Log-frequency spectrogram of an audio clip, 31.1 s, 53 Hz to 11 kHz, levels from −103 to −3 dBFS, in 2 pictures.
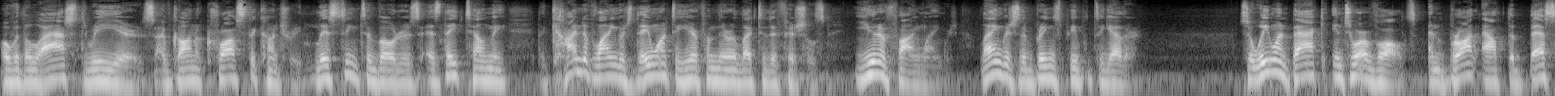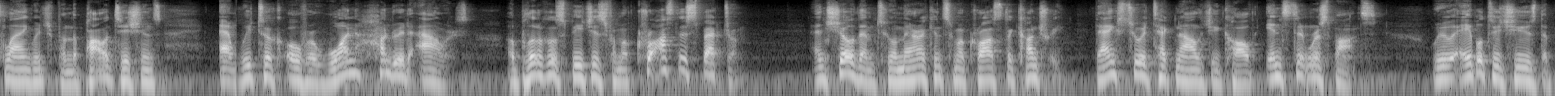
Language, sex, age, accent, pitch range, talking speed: English, male, 50-69, American, 110-135 Hz, 170 wpm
